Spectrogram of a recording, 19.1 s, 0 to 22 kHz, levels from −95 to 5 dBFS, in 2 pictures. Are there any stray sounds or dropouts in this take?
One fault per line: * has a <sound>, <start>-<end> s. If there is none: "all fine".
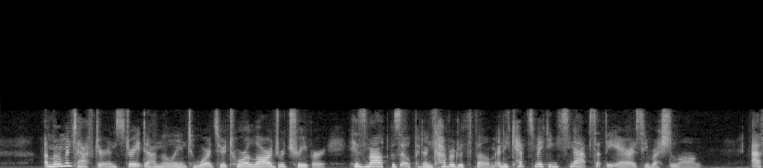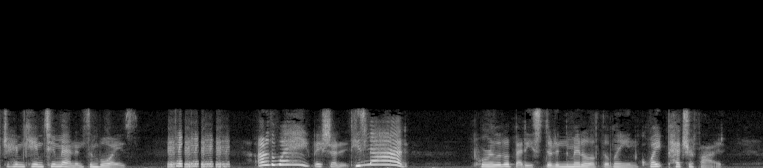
* has a laugh, 11.6-12.4 s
